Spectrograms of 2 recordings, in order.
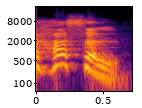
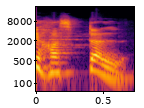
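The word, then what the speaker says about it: hustle: silent तो पढ़ेंगे कैसल जैसे हसल यहां पर भी टी एल से पहले आया है तो टी होगा साइलेंट तो पढ़ेंगे हसल ना कि हस्टल जैसे वॉच यहां पर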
